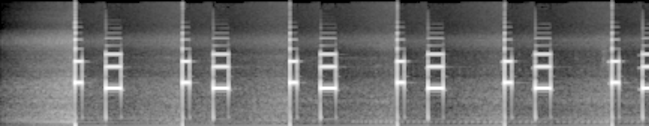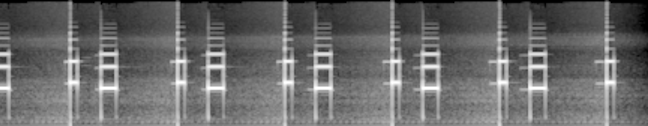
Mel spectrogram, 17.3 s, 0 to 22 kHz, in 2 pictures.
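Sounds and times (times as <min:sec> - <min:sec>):
Kyosan LTA-SBSK-B audible traffic signal cuckoo tone at crossing in Yawata Kyoto: 0:01.0 - 0:01.7, 0:02.4 - 0:03.1, 0:03.8 - 0:04.6, 0:05.2 - 0:06.0, 0:06.7 - 0:07.4, 0:08.1 - 0:08.9, 0:09.5 - 0:17.0.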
